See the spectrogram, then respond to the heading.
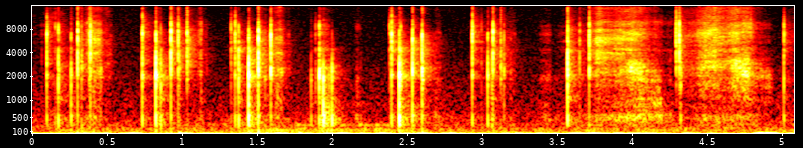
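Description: Long acrylic nails tap and scratch the flat beech-wood back of a closed wooden toy eyeshadow palette held in the hands. Quick, bright clicks come in uneven clusters, with dry scratching rasps between them. Each tap stops dead with no ring, over a faint low hum.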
